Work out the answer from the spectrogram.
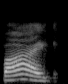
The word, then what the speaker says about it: bike: basically on the word bike the silent e at the end of the word makes the i long and that's the rule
